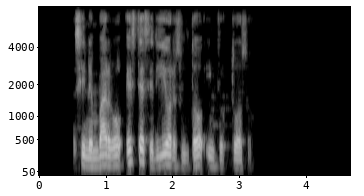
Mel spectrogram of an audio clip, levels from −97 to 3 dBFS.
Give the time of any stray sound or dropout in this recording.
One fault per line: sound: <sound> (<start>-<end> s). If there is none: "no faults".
no faults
